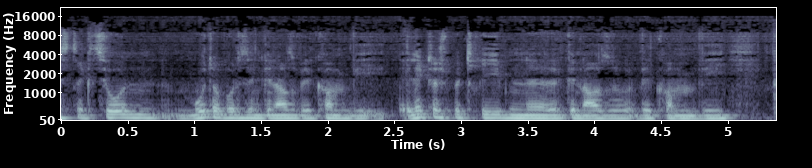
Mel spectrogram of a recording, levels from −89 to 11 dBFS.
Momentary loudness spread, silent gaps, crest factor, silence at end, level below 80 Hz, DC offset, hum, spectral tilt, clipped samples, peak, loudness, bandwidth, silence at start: 6 LU; none; 14 dB; 0 s; -46 dBFS; under 0.1%; none; -6 dB/octave; under 0.1%; -2 dBFS; -18 LUFS; 16.5 kHz; 0 s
